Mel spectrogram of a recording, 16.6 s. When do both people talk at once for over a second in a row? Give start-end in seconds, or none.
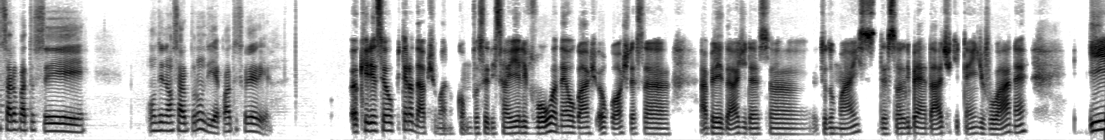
none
